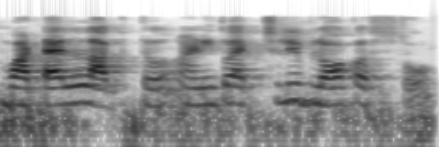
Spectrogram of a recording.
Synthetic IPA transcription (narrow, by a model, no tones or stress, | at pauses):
ʋaʈajlːaɡt̪əaɽ̃it̪oɛk̚t͡ɕuəliːblɔkəst̪o̰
